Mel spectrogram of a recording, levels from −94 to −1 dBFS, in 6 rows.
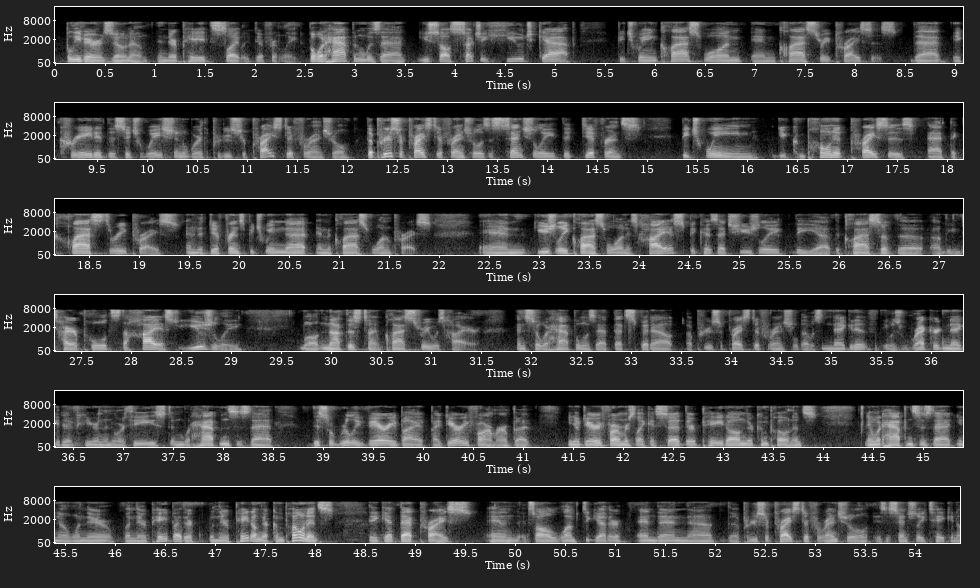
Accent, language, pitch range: American, English, 95-115 Hz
